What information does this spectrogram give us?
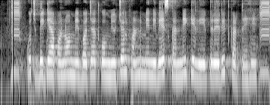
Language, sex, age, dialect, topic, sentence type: Hindi, female, 31-35, Garhwali, banking, statement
